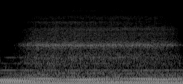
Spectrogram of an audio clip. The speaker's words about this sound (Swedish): Andas nu tre andetag lite djupare och lyssna till hur det låter. Andas in.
